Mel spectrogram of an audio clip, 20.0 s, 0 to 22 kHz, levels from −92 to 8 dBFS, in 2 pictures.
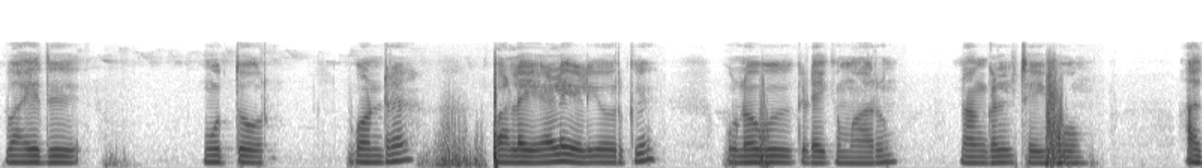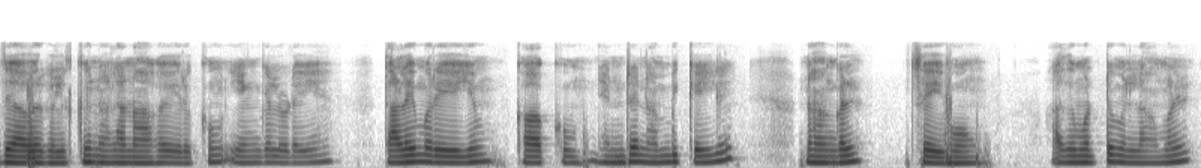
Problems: background sounds at intervals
